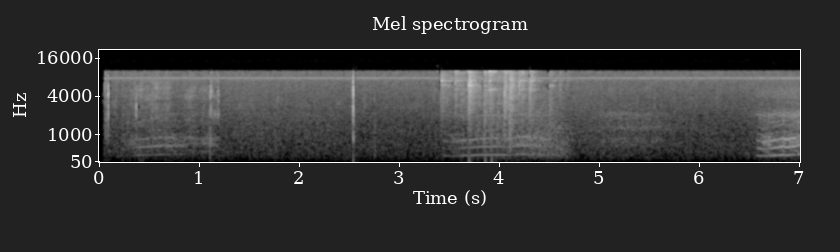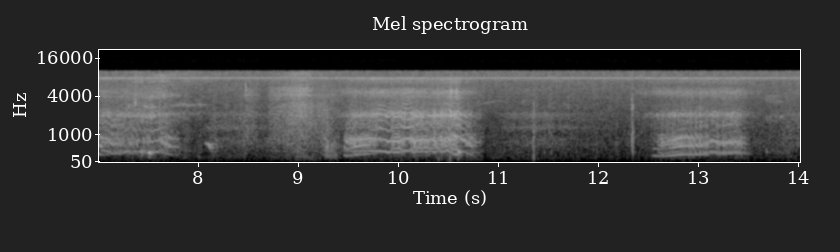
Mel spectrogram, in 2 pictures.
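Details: Several rough, rattling breath sounds in a quiet room, repeating every couple of seconds; snoring.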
